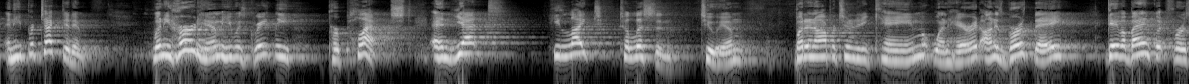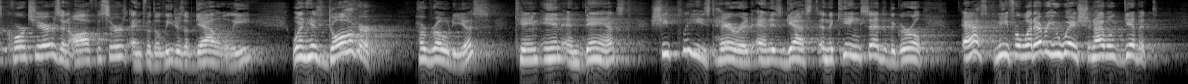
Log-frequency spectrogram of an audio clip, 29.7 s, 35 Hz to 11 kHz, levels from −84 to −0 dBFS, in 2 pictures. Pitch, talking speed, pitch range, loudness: 230 Hz, 150 wpm, 195-260 Hz, -20 LUFS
